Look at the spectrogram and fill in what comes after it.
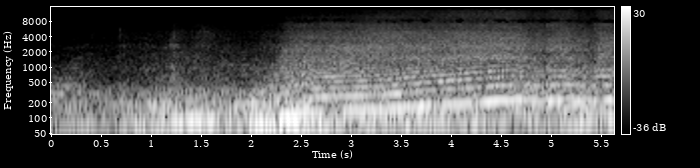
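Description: Car engine accelerating hard. It rumbles low for about two seconds, then its note climbs steadily and grows louder before levelling off near the end.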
